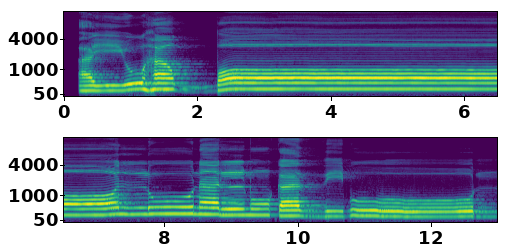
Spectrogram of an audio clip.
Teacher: dhad dipanjangkan 6 ketukan baru tasydid.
